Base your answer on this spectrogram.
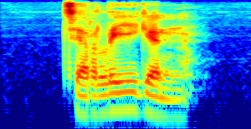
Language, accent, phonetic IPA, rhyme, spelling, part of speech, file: German, Austria, [ˌt͡sɛɐ̯ˈleːɡn̩], -eːɡn̩, zerlegen, verb, De-at-zerlegen.ogg
- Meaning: 1. to dismantle, disassemble, decompose 2. to dismember, dissect 3. to analyze/analyse 4. to get wrecked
